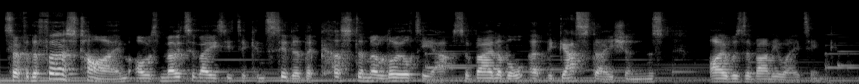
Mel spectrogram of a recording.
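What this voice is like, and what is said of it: Unusual, noticeable accent. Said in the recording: “I know I have a funny accent”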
